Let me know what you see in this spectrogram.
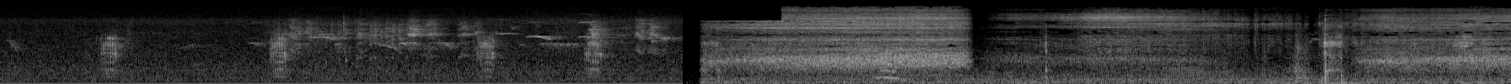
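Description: Short, scattered bird calls and chirps over outdoor ambience. About seven seconds in, the sound cuts to a steady rushing noise, loudest for the next few seconds, with a click or two near the end.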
